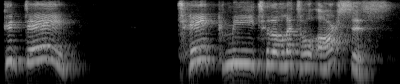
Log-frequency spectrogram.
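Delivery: loud high polite plea, near laughing; a shouted polite request, with a laugh breaking in; mock polite request, shouted. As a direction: beg the driver loudly while cracking up. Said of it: "I've been saying to the bus driver".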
